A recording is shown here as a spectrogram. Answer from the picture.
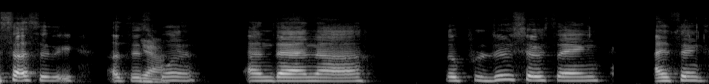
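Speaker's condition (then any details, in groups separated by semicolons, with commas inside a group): Cerebral palsy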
